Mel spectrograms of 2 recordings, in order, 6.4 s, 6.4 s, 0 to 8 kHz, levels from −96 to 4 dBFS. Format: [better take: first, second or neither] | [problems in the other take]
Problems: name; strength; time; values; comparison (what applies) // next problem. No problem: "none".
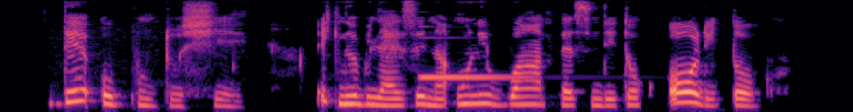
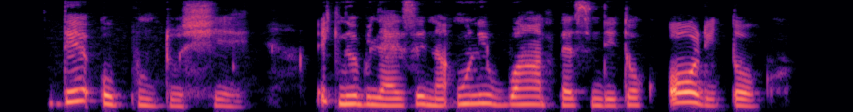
second | noise reduction (classical method spectral subtraction)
